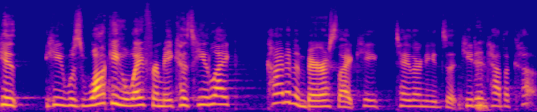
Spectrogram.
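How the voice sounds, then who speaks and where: A woman speaks loudly at a high pitch with lively intonation and a moderate pace. The recording is very clean with a silent background. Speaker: podcast co-host. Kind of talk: casual chat.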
